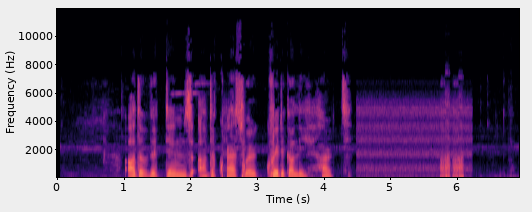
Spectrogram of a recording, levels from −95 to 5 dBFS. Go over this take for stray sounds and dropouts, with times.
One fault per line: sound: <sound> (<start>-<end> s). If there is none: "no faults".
sound: dropout (2.5-2.5 s)
sound: laugh (5.7-6.1 s)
